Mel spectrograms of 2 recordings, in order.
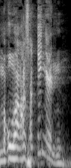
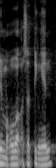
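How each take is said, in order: First: Louder, stern warning; stern mother. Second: Said in the usual way. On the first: Retold or imitated. Mother warning her child with a look, stern and louder. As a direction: warn the child like a strict mom. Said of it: "Yung nanay ko". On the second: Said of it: "Mga nanay, pag sinasabi".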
